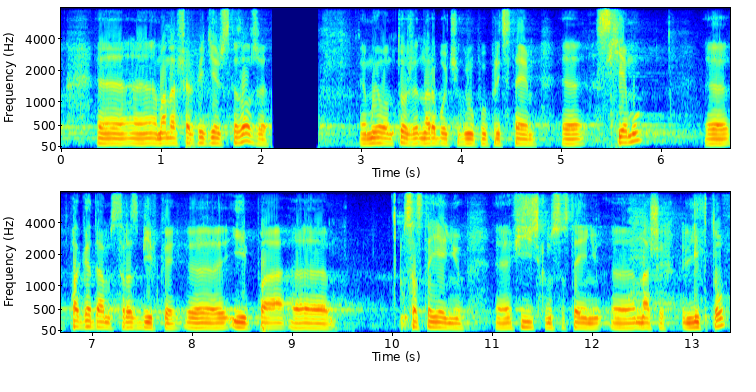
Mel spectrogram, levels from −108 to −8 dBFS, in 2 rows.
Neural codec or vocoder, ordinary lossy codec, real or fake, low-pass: none; none; real; none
